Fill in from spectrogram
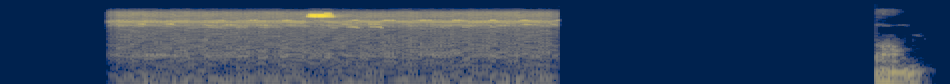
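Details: A Yellow Warbler gives one very brief, high, dry, roughly modulated, level buzzy flight note, a call of birds flying overhead on migration, over steady hiss; a low thump follows near the end.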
